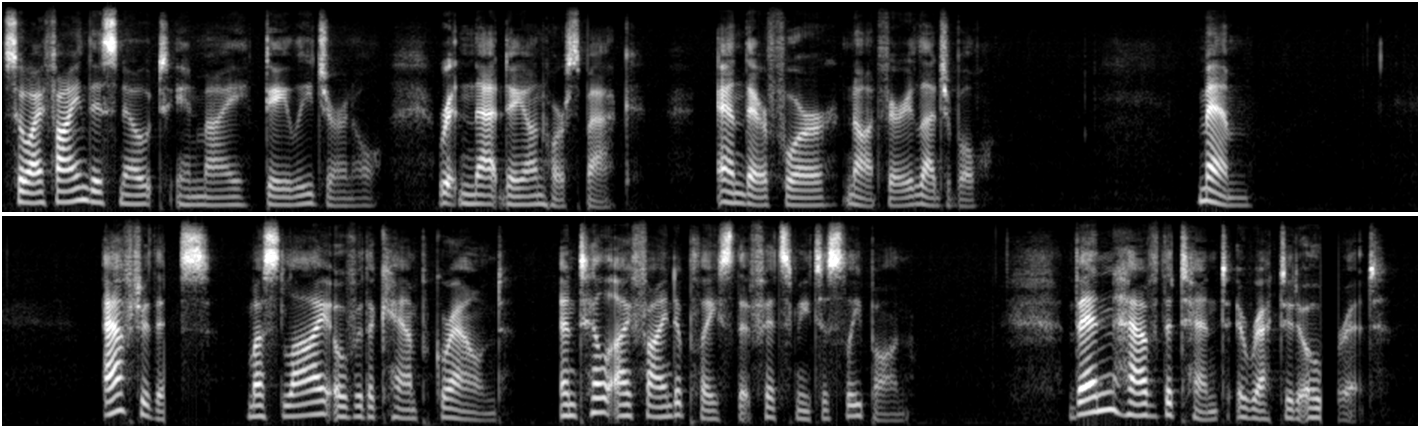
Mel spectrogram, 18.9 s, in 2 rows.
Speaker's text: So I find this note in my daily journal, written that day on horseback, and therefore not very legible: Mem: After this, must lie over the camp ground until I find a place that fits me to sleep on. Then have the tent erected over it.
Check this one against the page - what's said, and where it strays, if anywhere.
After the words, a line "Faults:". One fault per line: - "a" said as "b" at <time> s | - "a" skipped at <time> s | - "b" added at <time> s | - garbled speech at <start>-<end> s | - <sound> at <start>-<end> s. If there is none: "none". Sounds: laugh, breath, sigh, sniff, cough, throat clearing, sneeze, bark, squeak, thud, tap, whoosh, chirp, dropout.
So I find this note in my daily journal, written that day on horseback, and therefore not very legible: Mem: After this, must lie over the camp ground until I find a place that fits me to sleep on. Then have the tent erected over it.
Faults:
- dropout at 10.5-10.6 s
- dropout at 18.2-18.4 s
